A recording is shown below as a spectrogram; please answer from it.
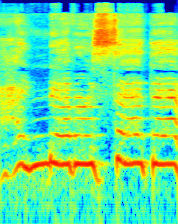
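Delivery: very drawn-out yell. Retelling a phone argument, what he said: imitating him yelling. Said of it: "he's yelling on the phone".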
